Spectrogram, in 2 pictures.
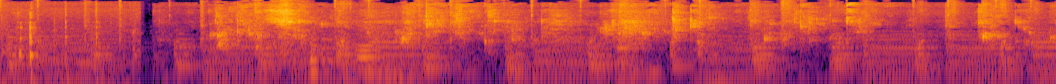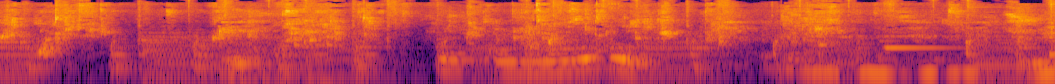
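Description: Background music with a singing voice, over water sloshing and splashing in a plastic basin as a guinea pig is washed by hand.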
